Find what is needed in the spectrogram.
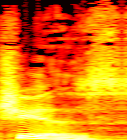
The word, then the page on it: cheers: British English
